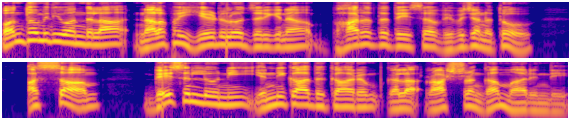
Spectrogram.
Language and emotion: Telugu, neutral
